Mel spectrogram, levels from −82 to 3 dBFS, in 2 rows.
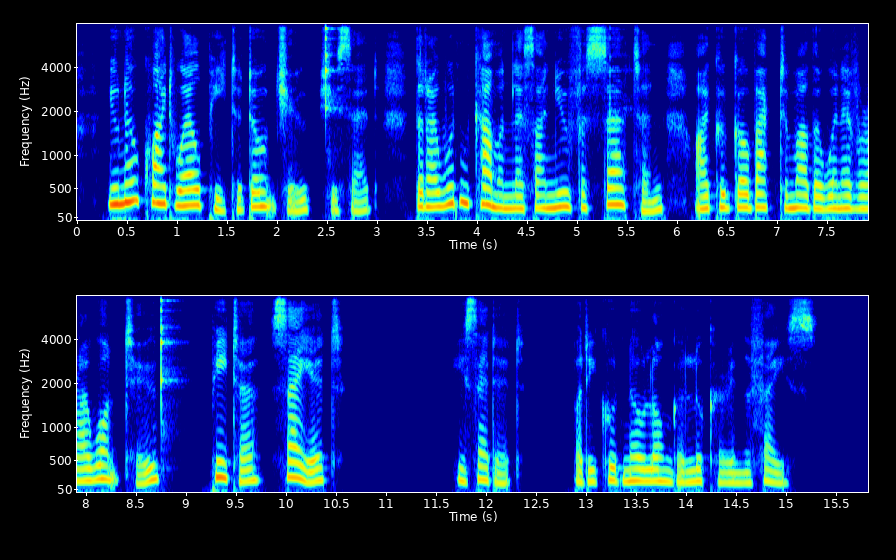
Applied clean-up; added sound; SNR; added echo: neural mask model DeepFilterNet 3.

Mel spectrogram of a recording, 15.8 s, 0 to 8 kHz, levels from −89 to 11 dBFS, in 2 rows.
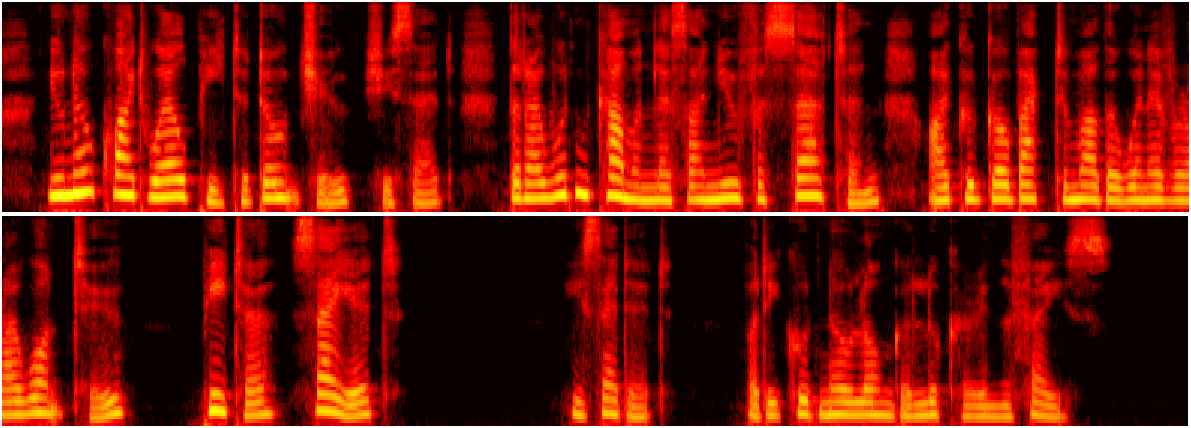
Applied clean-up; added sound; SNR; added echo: none; none; none; none.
